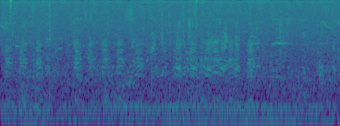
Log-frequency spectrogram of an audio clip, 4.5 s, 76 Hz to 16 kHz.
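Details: Eurasian teal (Anas crecca) at Izliv Soče nature reserve, Slovenia, 4 January 2024, giving rapid, overlapping short calls with a few brief whistles, about two or three a second, over a steady low hum.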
